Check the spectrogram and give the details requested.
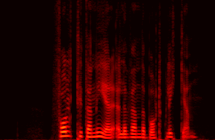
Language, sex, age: Swedish, female, 19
